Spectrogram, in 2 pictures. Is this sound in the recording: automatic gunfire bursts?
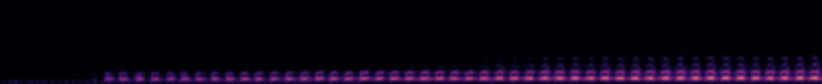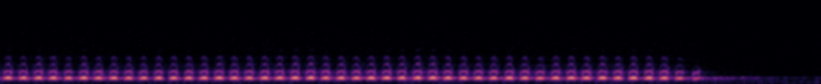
no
